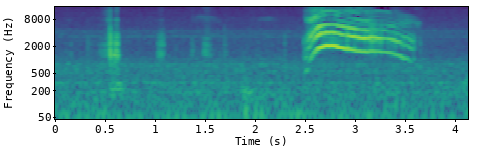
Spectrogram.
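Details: Seven-day-old silver Maine Coon kitten at a Tokyo cattery gives a single loud, drawn-out mew, rising sharply then sliding slowly downward over about a second, preceded by small rustling sounds indoors.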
